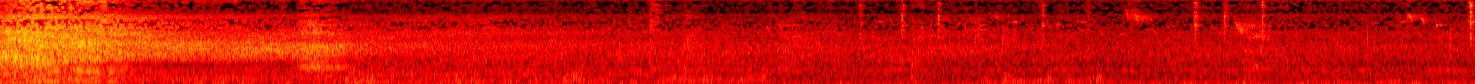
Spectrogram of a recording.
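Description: Wind blows across outdoors.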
